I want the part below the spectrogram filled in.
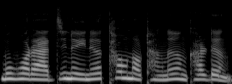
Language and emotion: Bodo, neutral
